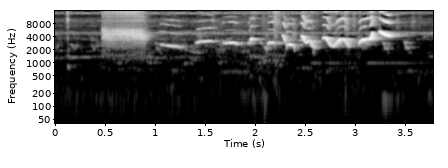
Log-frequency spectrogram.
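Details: Sirtu lure song played in the morning to provoke and draw out rivals: a brisk run of varied high whistled and slurred notes, rising and dipping, following a short burst of hissing noise.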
